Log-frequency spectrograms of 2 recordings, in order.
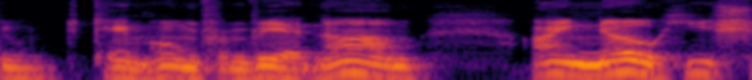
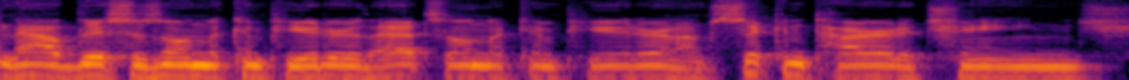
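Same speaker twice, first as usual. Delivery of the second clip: plain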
